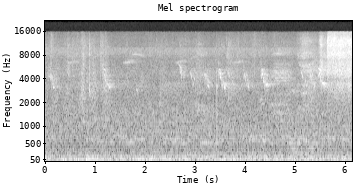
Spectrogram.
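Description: A songbird singing a run of short, quickly falling chirps, repeated over several seconds, over a steady low rumble.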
